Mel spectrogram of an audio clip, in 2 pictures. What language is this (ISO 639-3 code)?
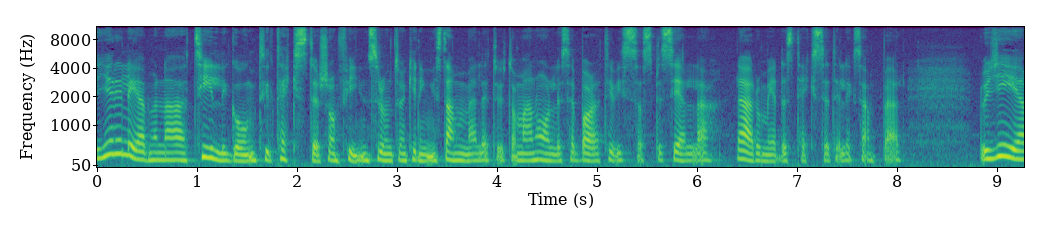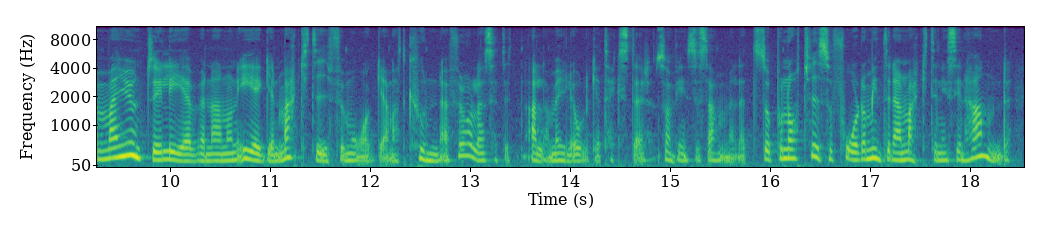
swe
